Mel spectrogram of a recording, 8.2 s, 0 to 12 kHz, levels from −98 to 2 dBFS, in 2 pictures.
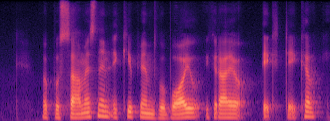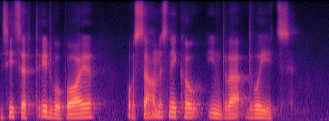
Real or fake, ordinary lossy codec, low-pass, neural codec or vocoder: fake; none; none; codec, 24 kHz, 0.9 kbps, WavTokenizer, large speech release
